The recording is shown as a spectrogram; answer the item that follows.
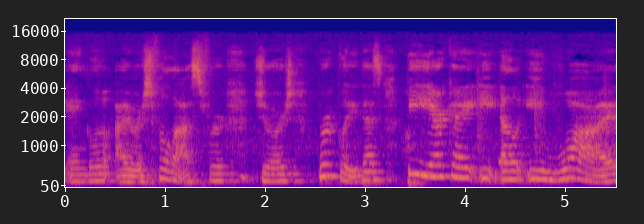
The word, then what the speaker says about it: Berkeley: That's B-E-R-K-E-L-E-Y, like you're barking, Berkeley, you're barking up the wrong tree.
